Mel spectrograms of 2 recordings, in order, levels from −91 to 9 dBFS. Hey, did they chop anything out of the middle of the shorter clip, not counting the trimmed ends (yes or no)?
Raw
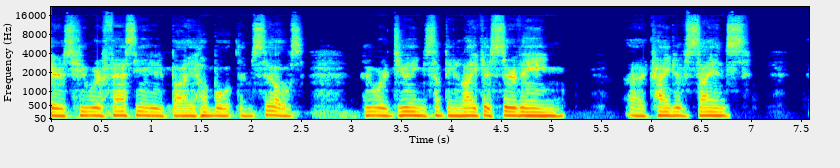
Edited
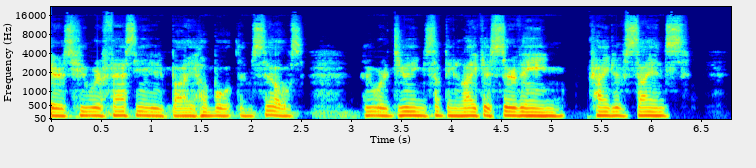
yes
